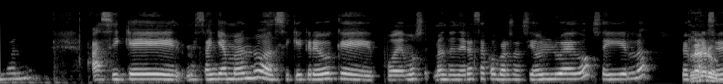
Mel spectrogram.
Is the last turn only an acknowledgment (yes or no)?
no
